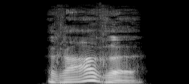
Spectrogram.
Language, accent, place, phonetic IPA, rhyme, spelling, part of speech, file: German, Germany, Berlin, [ˈʁaːʁə], -aːʁə, rare, adjective, De-rare.ogg
- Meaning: inflection of rar: 1. strong/mixed nominative/accusative feminine singular 2. strong nominative/accusative plural 3. weak nominative all-gender singular 4. weak accusative feminine/neuter singular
